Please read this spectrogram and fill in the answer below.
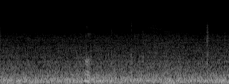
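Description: Steady road noise heard from inside a moving car's cabin: tyres on a wet road and the engine running at cruising speed.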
